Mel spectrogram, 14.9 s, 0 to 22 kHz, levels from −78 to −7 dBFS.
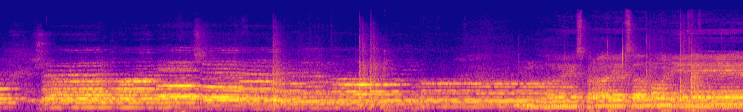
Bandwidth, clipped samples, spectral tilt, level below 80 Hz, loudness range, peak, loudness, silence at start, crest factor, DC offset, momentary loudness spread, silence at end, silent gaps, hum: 15.5 kHz; under 0.1%; -7.5 dB/octave; -44 dBFS; 6 LU; -2 dBFS; -15 LUFS; 0 s; 12 dB; under 0.1%; 9 LU; 0 s; none; none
